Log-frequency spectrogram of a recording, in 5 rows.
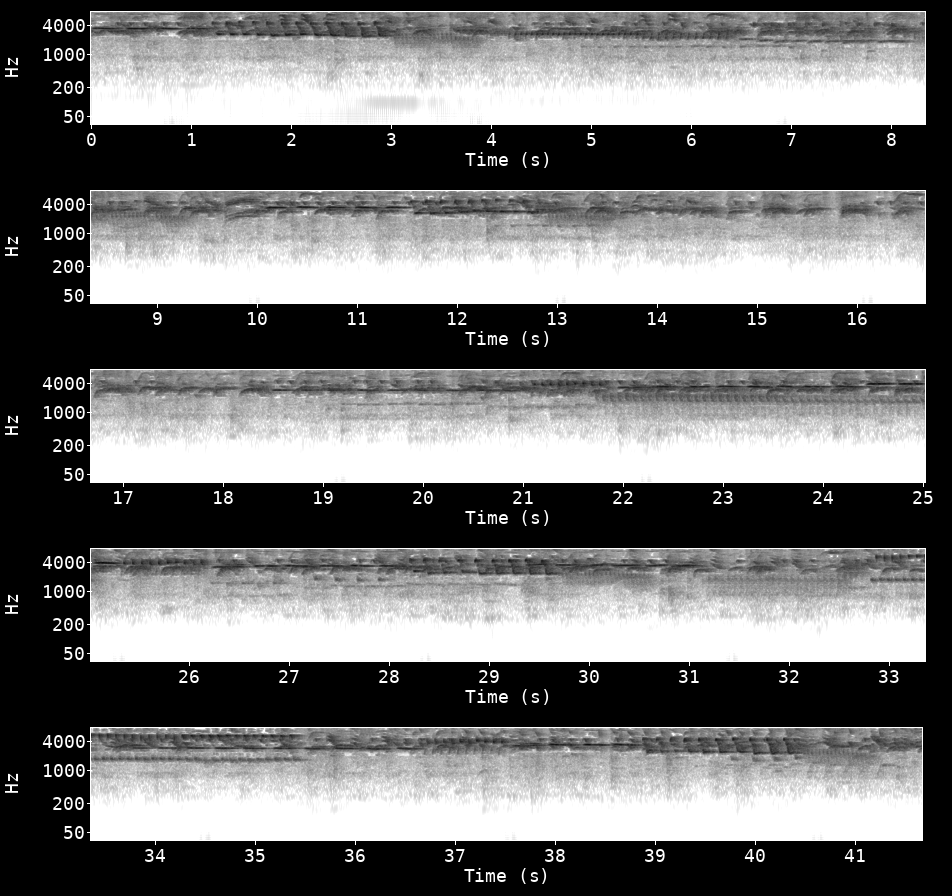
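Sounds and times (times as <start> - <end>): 
canary singing: 0.0 - 41.6.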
